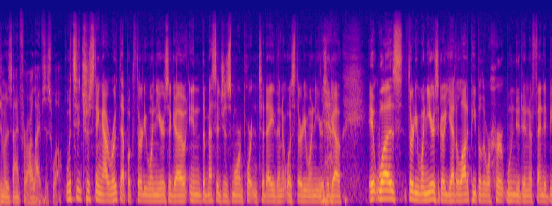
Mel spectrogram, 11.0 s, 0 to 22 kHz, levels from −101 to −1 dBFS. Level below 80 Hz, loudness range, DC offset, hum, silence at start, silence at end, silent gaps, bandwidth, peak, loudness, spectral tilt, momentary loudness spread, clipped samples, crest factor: -66 dBFS; 5 LU; under 0.1%; none; 0 s; 0 s; none; 15.5 kHz; -8 dBFS; -28 LUFS; -5 dB/octave; 10 LU; under 0.1%; 20 dB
